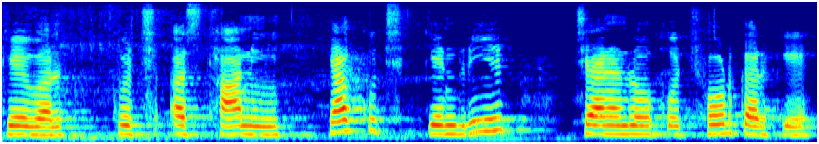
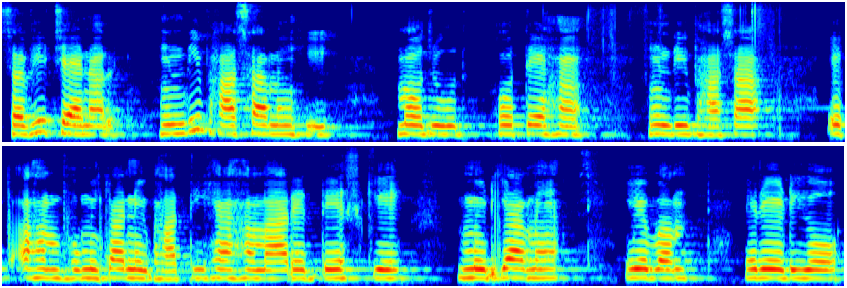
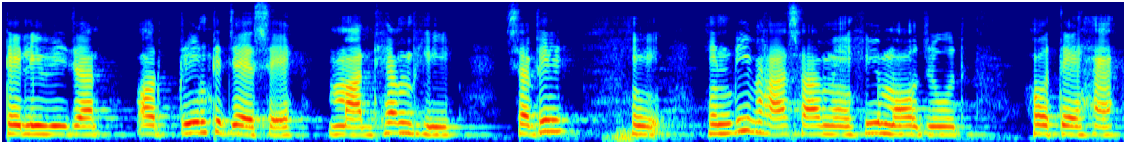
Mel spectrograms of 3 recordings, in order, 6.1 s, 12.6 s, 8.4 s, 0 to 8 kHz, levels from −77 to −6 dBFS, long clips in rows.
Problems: background sounds at intervals, background conversations at intervals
